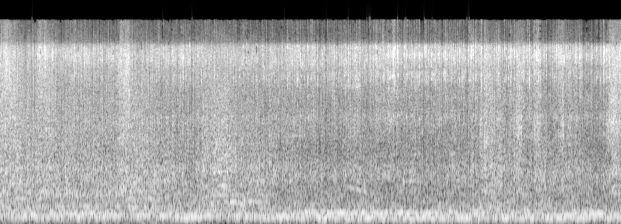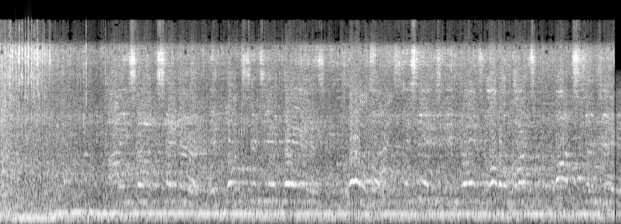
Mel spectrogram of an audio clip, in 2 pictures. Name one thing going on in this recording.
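Monster truck engines roar loudly in a large echoing arena.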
